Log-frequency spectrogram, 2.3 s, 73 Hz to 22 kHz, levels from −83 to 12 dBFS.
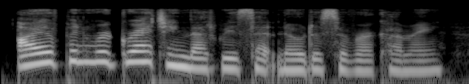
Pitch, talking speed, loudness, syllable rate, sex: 235 Hz, 280 wpm, -20 LUFS, 7.7 syllables/s, female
